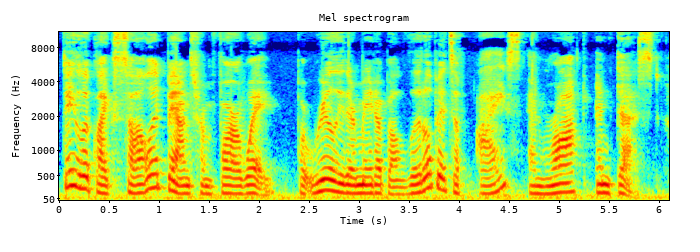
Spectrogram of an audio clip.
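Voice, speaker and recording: A woman reading a children's picture book aloud in an expressive, conversational way. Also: low-pitched, moderate pace.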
